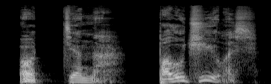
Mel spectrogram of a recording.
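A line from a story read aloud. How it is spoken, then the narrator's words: Breathed out. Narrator (Russian): выдохнул Ефим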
